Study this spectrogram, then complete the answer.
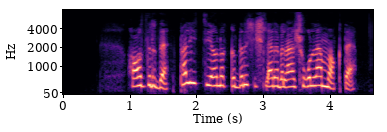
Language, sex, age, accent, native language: Uzbek, male, under 19, Farg'ona, Uzbek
